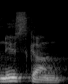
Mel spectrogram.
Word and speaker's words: Newsom: It's pronounced Newsom.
